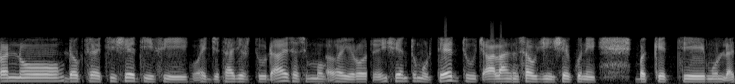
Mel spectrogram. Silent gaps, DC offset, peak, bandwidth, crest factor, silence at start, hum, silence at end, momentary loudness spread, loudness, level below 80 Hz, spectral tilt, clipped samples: none; under 0.1%; -6 dBFS; 7.2 kHz; 18 dB; 0 s; none; 0 s; 5 LU; -24 LUFS; -66 dBFS; -7 dB/octave; under 0.1%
